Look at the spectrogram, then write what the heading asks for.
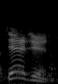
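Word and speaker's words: Dejuan: And he's like, Hey, bitch, you be blacking on my name. Hey, you know what's crazy? Somebody mispronounced my name while I was hitting it, too. Oh, yeah. She said it just the way you said it, nigga. Yeah? What did she yell? Beetlejuice? Yeah. Yeah. She was like, ooh, Dejan. And I was like, You're like, it's Dejan. Yeah. It's Dejan, bitch. It's Dejan. Spell it.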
